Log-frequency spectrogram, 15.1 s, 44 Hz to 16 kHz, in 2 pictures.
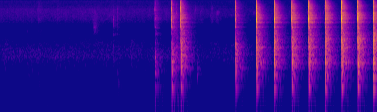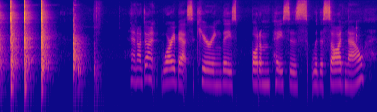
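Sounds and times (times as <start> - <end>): hammer striking nail into wood: 3.1 - 3.9, 4.7 - 9.6.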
